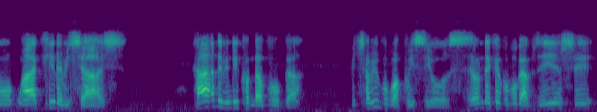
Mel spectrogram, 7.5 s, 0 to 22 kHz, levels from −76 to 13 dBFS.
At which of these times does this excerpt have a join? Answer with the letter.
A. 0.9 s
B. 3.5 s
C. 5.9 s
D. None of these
C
